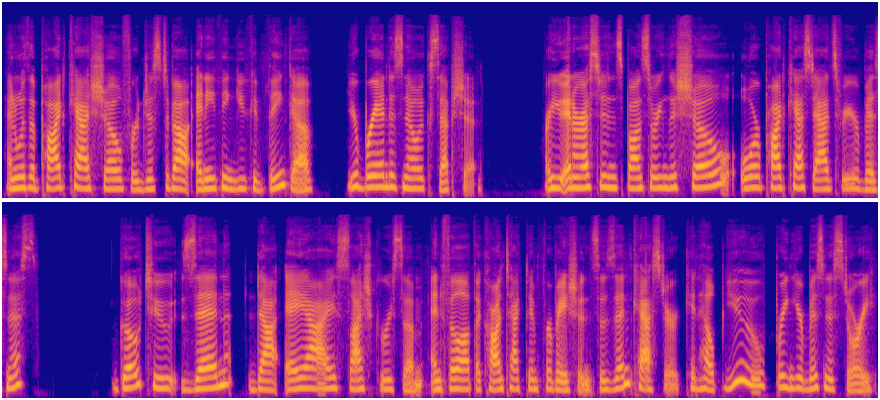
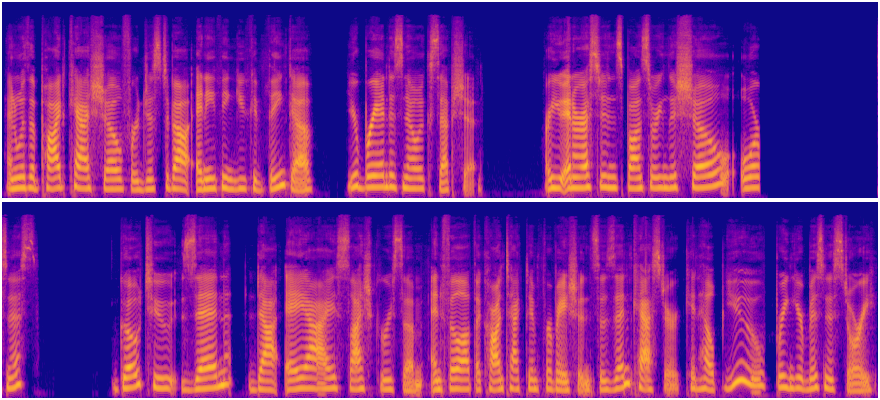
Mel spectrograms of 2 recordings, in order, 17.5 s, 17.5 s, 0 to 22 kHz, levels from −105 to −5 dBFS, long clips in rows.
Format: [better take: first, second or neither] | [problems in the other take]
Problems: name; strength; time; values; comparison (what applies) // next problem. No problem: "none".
first | audio cutting out; at 7.5 s for 1 s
